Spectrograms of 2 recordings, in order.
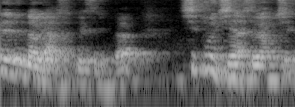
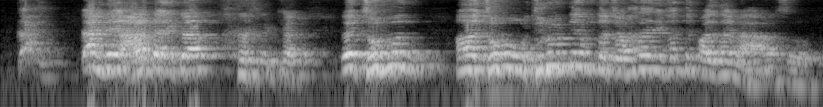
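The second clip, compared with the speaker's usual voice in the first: higher, louder, laughing brag; smug know-it-all; 6 semitones higher, 4 dB louder than usual. Retold or imitated. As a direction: claim you knew it all along. 뒤늦게 아는 척하는 흉내. (높고 크게 웃으며 잘난 척)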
